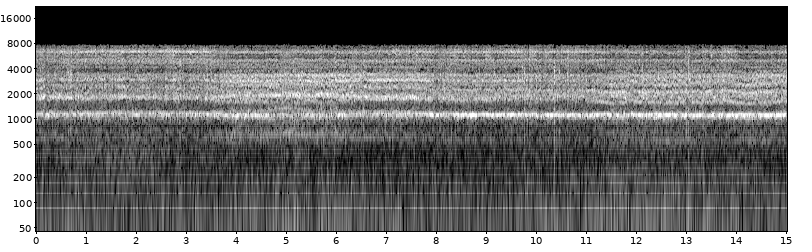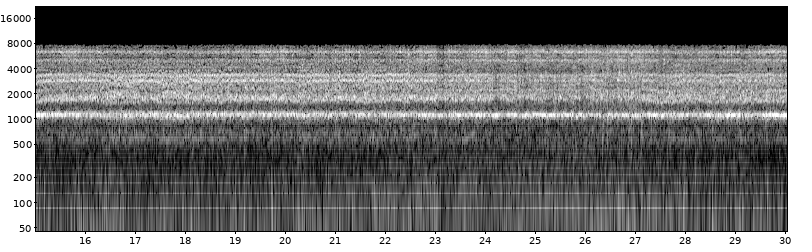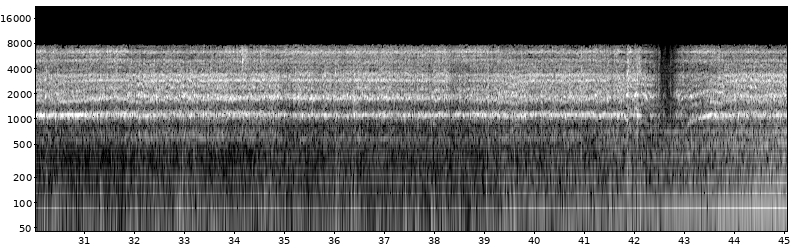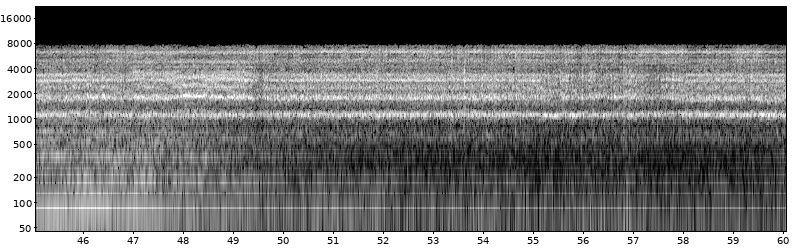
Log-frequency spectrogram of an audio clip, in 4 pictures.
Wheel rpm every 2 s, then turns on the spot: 150, 150, 150, 150, 150, 150, 140, 150, 150, 150, 150, 150, 150, 150, 150, 150, 150, 150, 150, 150, 150, 100, 150, 150, 150, 150, 150, 150, 150, 150.
none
